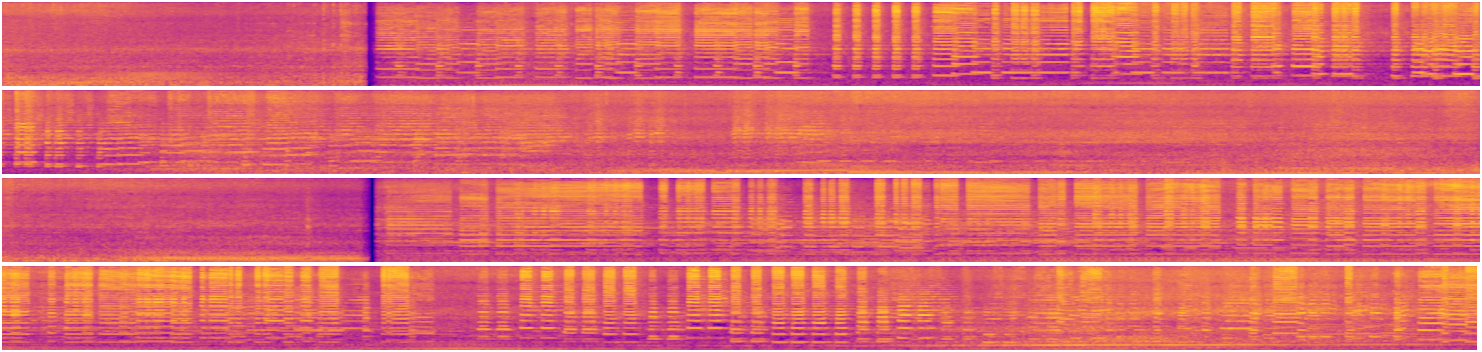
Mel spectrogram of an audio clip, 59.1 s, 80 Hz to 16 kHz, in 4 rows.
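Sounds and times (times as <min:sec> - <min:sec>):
bus engine: 0:00.0 - 0:59.0
road traffic noise: 0:00.0 - 0:59.0
multi-tone bus air horn tune: 0:03.7 - 0:24.7, 0:33.3 - 0:59.0.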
